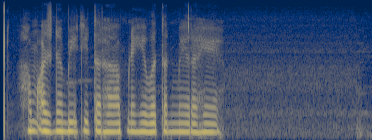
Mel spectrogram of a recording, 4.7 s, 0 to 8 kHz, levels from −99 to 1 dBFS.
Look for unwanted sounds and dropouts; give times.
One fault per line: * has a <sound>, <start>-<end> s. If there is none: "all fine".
all fine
